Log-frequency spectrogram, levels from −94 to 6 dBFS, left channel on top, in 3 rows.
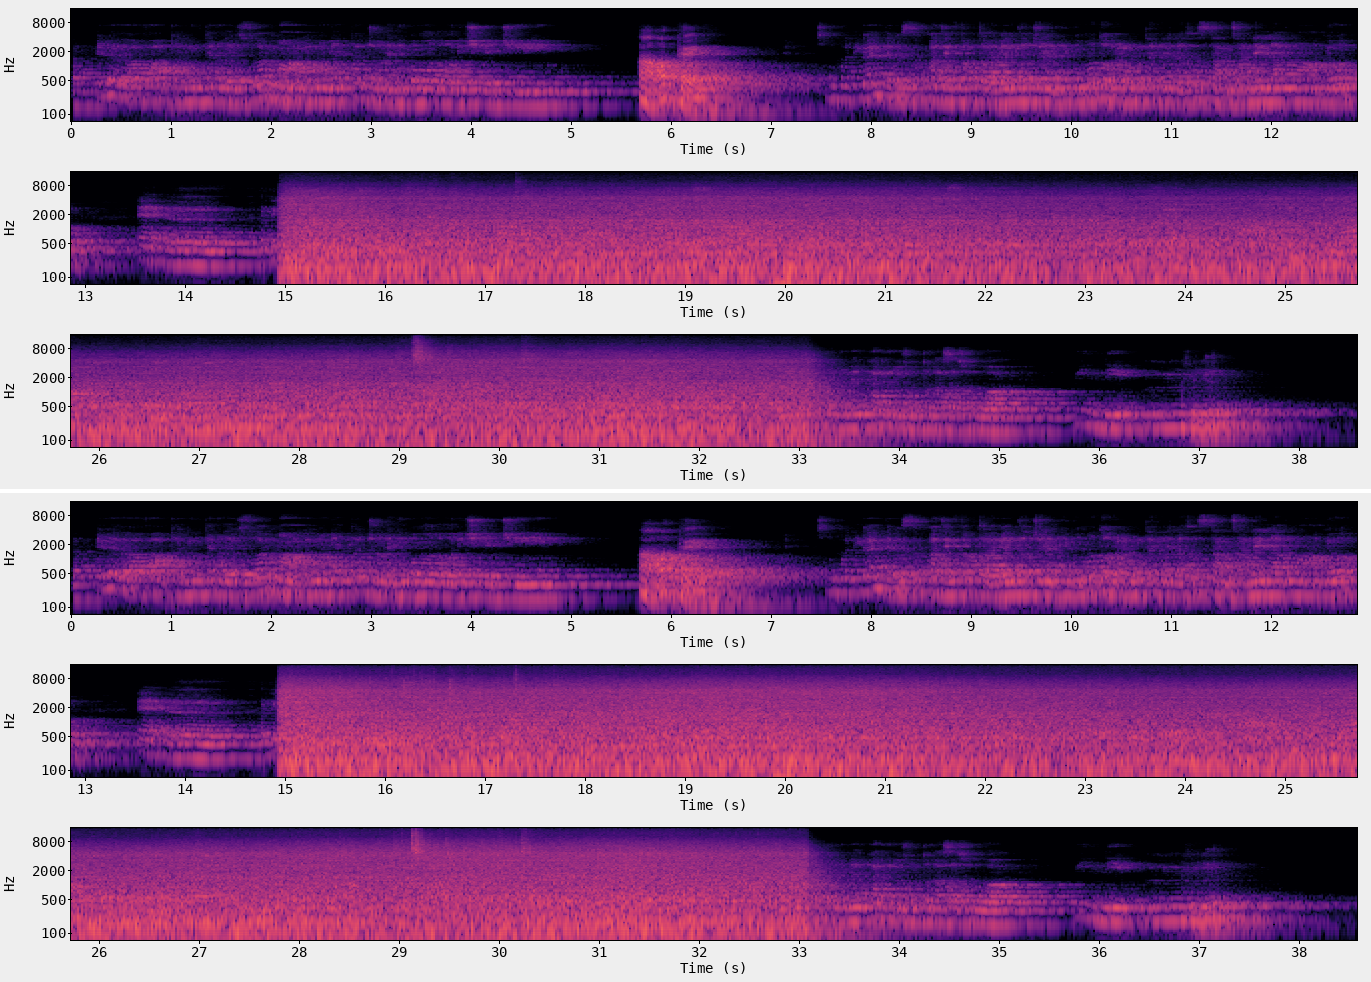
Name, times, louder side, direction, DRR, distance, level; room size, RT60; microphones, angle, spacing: voice 1, 0.2-4.7 7.5-12.8 13.5-17.4 17.7-22.3 22.7-24.0 24.5-29.6 30.0-35.1 35.7-37.2, equal, 5° left, -6 dB, 1.3 m, -42 dB
voice 2, 5.7-6.3 36.9-37.2, left 2 dB, 60° left, 0 dB, 0.6 m, -33 dB
sound 1, 14.9-33.1, right 2 dB, 50° right, 0.5 m, -33 dB
7.3 x 3.5 x 4.7 m, 2.5 s
head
